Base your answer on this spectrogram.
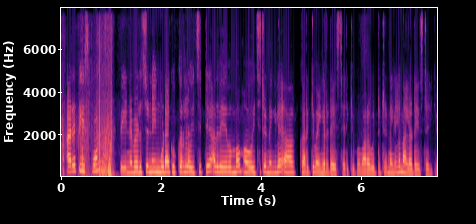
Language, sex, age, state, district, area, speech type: Malayalam, female, 60+, Kerala, Kozhikode, urban, spontaneous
